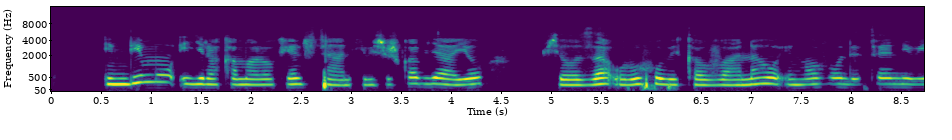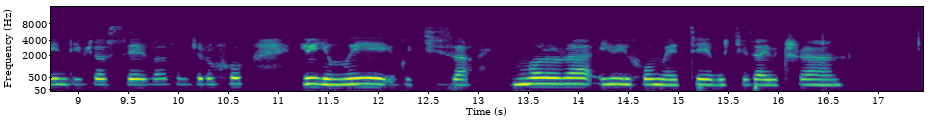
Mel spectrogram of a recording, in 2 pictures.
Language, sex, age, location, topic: Kinyarwanda, female, 18-24, Huye, health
